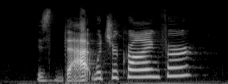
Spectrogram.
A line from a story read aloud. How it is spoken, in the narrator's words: she exclaimed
